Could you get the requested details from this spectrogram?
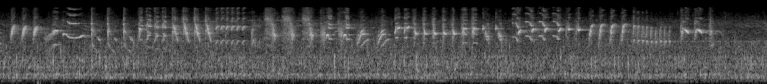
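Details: Red siskin, a species prized by breeders, singing a fast, continuous twittering song of high chirps, rapid trills and buzzy repeated notes, with short whistled slurs and a steady low background hum.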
